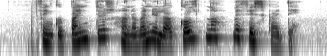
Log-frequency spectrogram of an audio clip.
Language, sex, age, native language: Icelandic, female, 40-49, Icelandic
